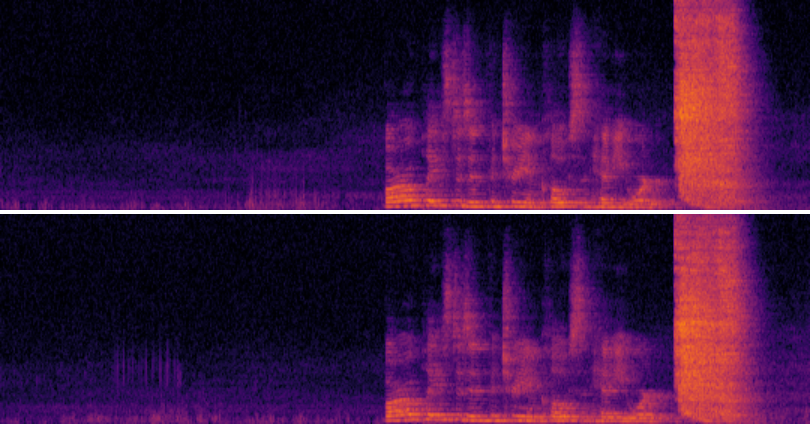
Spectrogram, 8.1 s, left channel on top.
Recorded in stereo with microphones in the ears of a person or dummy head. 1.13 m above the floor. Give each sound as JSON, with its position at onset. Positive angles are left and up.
{"t": 3.9, "sound": "a woman speaking", "side_deg": 15, "distance_m": 0.7}
{"t": 6.7, "sound": "tape being pulled", "side_deg": -25, "distance_m": 1.0}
